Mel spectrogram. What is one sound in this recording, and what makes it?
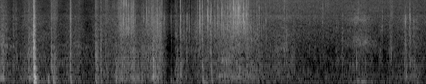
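Gloved hands knock and scrape against a wooden box.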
